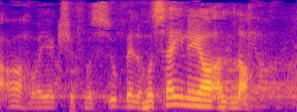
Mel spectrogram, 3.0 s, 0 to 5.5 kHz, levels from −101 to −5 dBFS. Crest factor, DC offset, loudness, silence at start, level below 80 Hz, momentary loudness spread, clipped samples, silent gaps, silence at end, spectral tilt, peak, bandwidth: 20 dB; under 0.1%; -26 LUFS; 0 s; -66 dBFS; 15 LU; under 0.1%; none; 0 s; -6 dB/octave; -8 dBFS; 5.4 kHz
